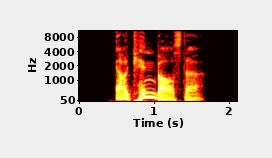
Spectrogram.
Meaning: inflection of erkennbar: 1. strong/mixed nominative masculine singular superlative degree 2. strong genitive/dative feminine singular superlative degree 3. strong genitive plural superlative degree
- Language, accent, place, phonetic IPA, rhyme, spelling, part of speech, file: German, Germany, Berlin, [ɛɐ̯ˈkɛnbaːɐ̯stɐ], -ɛnbaːɐ̯stɐ, erkennbarster, adjective, De-erkennbarster.ogg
